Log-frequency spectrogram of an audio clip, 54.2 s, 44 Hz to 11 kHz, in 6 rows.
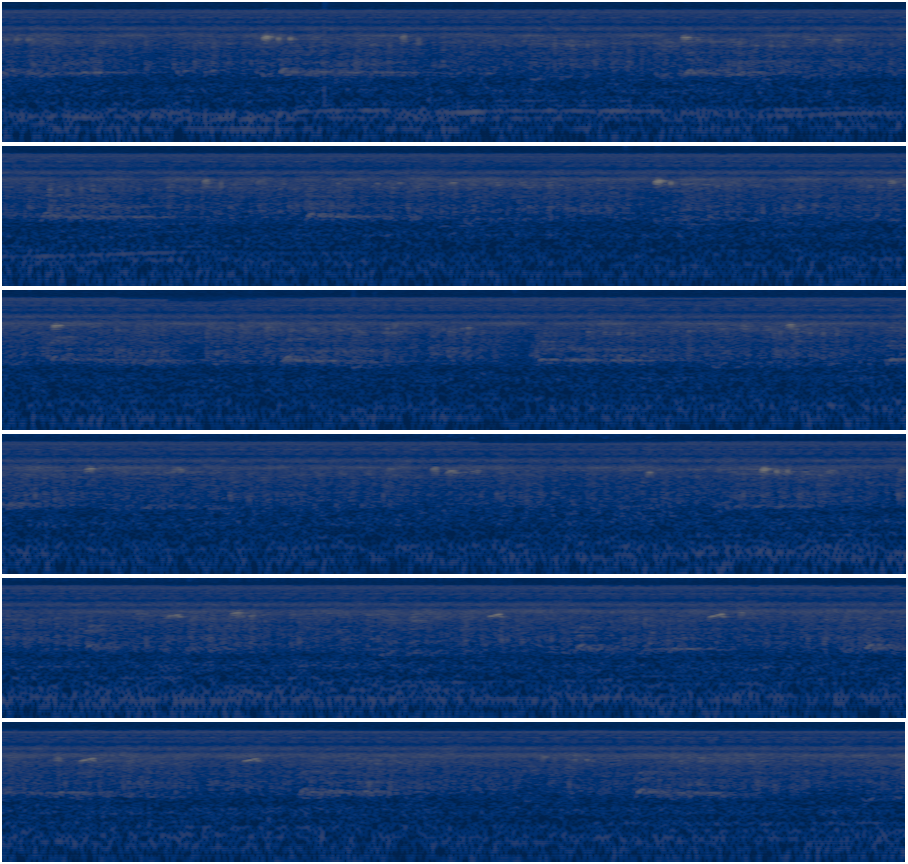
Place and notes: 中路坑, 埔里鎮桃米里 - Sound of insects and Frogs
Sound of insects, Frogs chirping, Faced woods
Zoom H2n MS+XY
